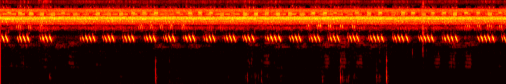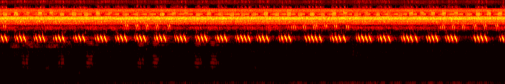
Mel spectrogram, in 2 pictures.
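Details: Night crickets chirping in steady, rapid pulsed bursts, high and bright, with a continuous shrill insect hum above and a faint low rumble later.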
